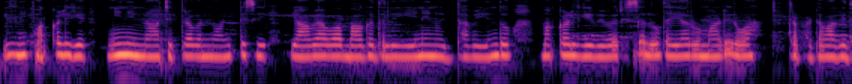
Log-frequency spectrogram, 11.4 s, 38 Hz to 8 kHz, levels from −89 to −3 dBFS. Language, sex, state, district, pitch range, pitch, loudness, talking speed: Kannada, female, Karnataka, Chamarajanagar, 220-235 Hz, 225 Hz, -35 LUFS, 90 wpm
